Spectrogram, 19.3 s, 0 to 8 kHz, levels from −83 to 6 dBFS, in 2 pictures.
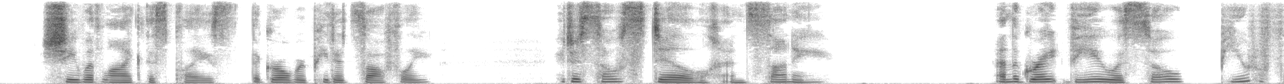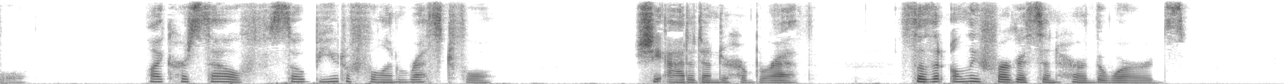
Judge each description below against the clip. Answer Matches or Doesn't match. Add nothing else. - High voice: Matches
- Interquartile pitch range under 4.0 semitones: Matches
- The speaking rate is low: Matches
